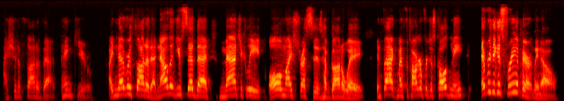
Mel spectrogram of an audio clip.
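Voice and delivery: deadpan then rising, fast mock gratitude; mock the advice with overdone thanks; sarcastic thanks. Bride sarcastically thanking people for advice, in a fast, rising mock-grateful tone. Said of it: "I say".

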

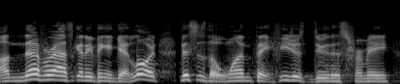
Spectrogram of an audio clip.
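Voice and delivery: high, loud eager pleading; imitated desperate bargain with God; bargaining prayer. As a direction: promise God anything, loudly.

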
